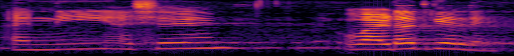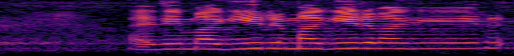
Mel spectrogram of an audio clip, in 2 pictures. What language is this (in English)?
Konkani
